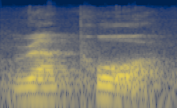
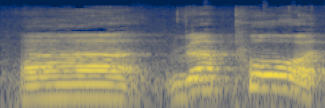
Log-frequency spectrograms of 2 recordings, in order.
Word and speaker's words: rapport: is sometimes called rapport it's a french word so we don't pronounce the final t rapport rapport is to create a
